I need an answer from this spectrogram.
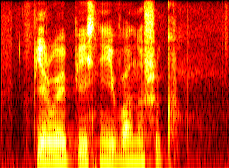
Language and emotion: Russian, neutral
